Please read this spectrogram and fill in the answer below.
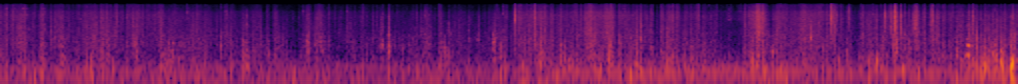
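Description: Sped-up packing sounds: clothes and gear rustling, with a quick, irregular run of knocks and clicks as items are stuffed into backpacks, getting busier and louder in the last few seconds.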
